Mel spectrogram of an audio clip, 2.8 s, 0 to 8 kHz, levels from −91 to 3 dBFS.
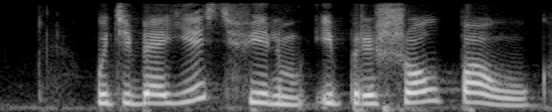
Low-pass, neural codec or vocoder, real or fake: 7.2 kHz; none; real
